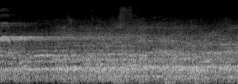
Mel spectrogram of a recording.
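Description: Crowd chatter and shouting voices in a large echoing sports hall, with a low thump about one and a half seconds in.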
